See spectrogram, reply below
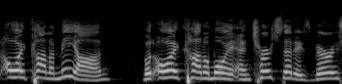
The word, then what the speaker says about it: oikonomoi: But our word for dispensation comes out of the Latin translation, and we pronounce it oikonomoi. If you that are writing, it's O-I-K-O-N-O-M-O-I, oikonomoi, which means, now watch me, to govern or steward.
